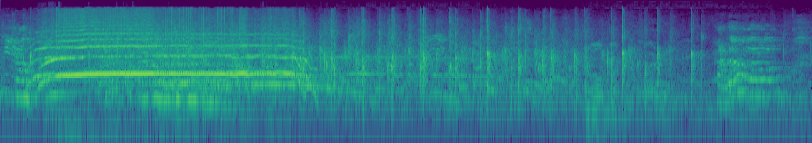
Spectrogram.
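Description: At an International Women's Day community event in Leicester, an audience cheers loudly, with high shouts and whoops, then settles into scattered clapping and chatter, swelling briefly again near the end.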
